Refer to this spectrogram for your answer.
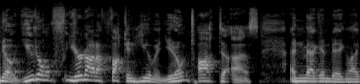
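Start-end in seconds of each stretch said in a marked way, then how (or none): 0.0-2.6 play-acted, enraged, super pissed furious outburst. Retelling Gemma turning on Megan super pissed: imitating super pissed Gemma. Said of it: "super pissed and like".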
